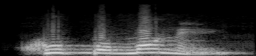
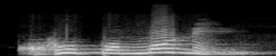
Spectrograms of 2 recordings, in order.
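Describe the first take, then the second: No difference in how they are said.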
